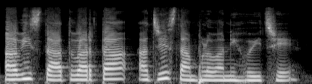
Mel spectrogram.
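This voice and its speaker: A middle-aged woman tells a devotional folk tale at an even, unhurried storyteller's pace. Her voice is smooth and clear, sitting at an ordinary middle pitch. She reads the characters' lines in the same plain voice she uses for the narration. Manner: steady, plain storytelling with quoted dialogue read in the same voice.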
